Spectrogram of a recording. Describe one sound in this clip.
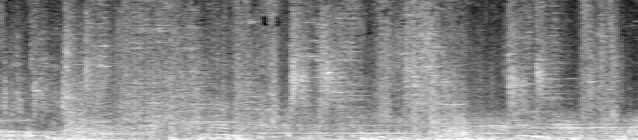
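Metal weapons clash and clang in a close fight.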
